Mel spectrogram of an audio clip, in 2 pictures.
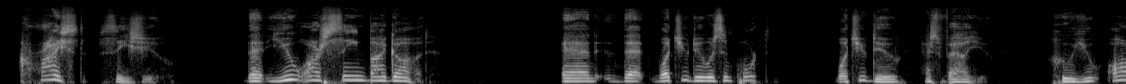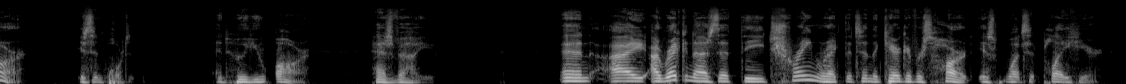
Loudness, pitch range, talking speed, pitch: -25 LUFS, 115-150 Hz, 135 wpm, 130 Hz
